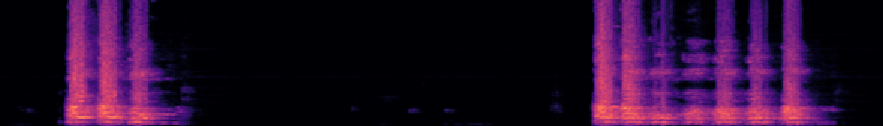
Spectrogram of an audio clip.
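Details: Left alone in a dog crate, Felix barks in two bursts: three rapid barks, a silent gap of about three seconds, then a longer run of about six hoarse barks in quick rhythm.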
